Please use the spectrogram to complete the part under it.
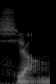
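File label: "xiang", pinyin voice, third tone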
